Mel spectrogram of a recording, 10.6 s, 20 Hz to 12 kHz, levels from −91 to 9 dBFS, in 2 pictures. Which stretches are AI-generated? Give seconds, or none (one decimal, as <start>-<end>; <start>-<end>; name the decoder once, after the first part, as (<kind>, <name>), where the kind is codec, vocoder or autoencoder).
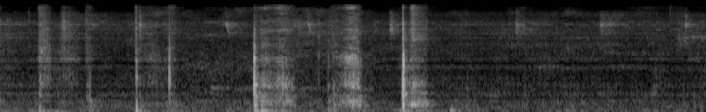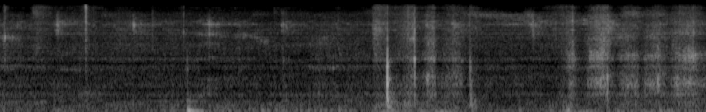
0.0-1.4 (codec, SNAC); 2.8-10.6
